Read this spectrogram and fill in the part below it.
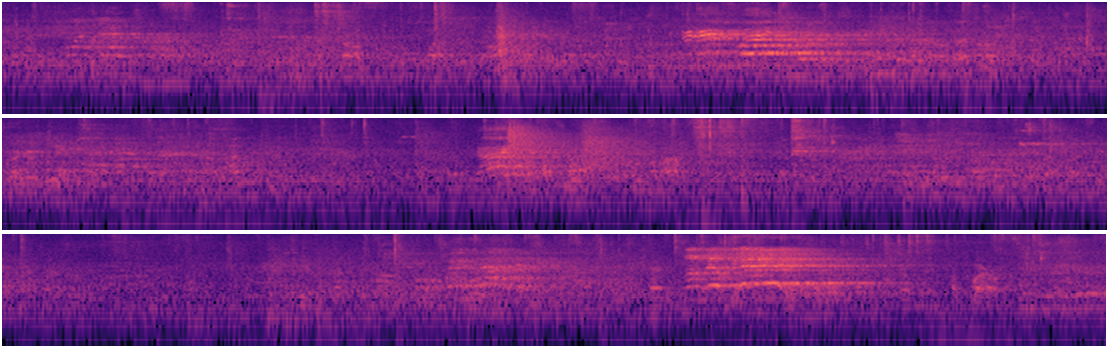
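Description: Shoes scuff and squeak on a wrestling mat.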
